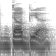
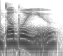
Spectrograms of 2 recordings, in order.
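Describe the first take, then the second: First: The letter is said in short form as dubya. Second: The letter is said in full as double-u. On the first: The speaker calls it right. "You got to say W, like D U B, uh, Y A W" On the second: The speaker calls it wrong. "you can't say W for for this president"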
